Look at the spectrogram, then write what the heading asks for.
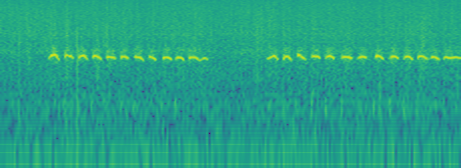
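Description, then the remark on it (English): A person whistles an imitation of a robin's chirping: two quick runs of about a dozen short, evenly spaced chirps each, separated by a brief pause, clear, with no talking. “A robin chirps through the day this way.”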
